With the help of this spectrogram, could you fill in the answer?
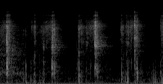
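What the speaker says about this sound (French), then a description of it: "Mon mauvais brassage qui fait qu'elle se retourne." Tarot cards riffled and shuffled by hand in quick repeated bursts, about five crisp flurries of papery flutter close to the mic with short gaps between.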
